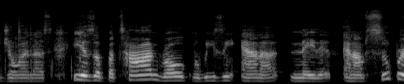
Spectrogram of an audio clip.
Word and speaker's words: Baton Rouge: So, you were born in Baton Rouge, Louisiana, if I'm not mistaken. Is that correct? Well, it's pronounced Baton Rouge.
